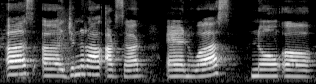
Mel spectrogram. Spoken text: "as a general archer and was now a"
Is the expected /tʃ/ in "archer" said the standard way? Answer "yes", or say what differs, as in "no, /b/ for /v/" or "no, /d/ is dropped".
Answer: no, /s/ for /tʃ/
